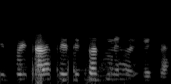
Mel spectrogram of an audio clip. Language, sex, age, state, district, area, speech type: Maithili, female, 45-60, Bihar, Muzaffarpur, rural, conversation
